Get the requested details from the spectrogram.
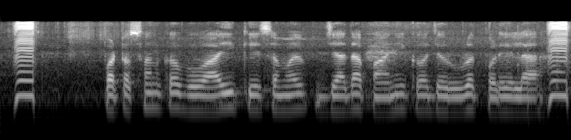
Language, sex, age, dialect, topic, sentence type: Bhojpuri, male, <18, Western, agriculture, statement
